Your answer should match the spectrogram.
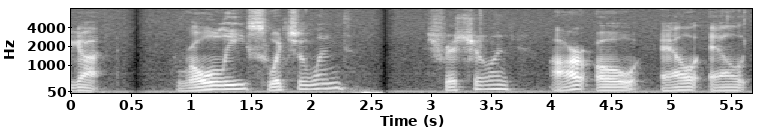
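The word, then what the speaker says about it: Rolle: Rowley Switzerland Trisha Lee ro ll e Switzerland roll it's probably said that's probably pronounced roll I can't make out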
